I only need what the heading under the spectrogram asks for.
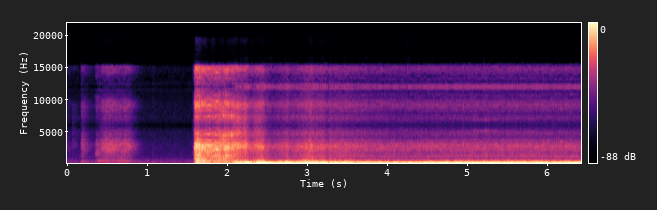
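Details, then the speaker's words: Car just after TPS sensor replacement, throttle stop reading 20.4 on the scan tool: starts and settles into a fast, steady idle well above normal; the throttle stop screw is set too far open. "It sounds good. Doesn't sound bad. Doesn't sound like it's way over red. That's too high."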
